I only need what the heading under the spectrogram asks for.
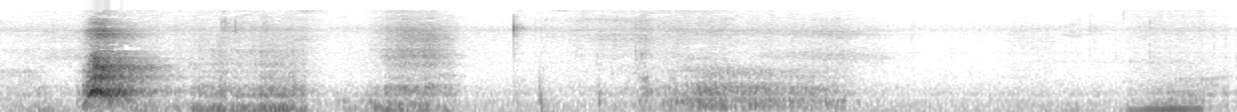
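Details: Bulldog puppies at play: one sharp bark opens, followed by low grumbling growls, a couple of clicks, and a brief low rumble near the end.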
